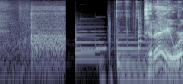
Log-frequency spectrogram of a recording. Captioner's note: TV static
